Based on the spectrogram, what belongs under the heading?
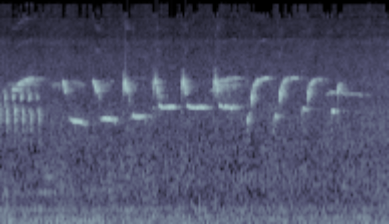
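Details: Scotch Fancy canary singing a bright, fast high-pitched song: clear whistled notes and short repeated slurred phrases, rising and falling, delivered in quick succession over a faint background hiss.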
